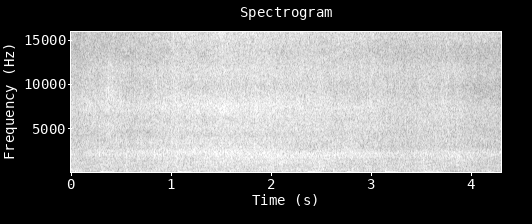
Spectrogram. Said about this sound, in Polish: Mimo tego stojąca na pokładzie para Niemców z zachwytem patrzyła, jak morska woda z impetem uderza o ciemne wybrzeże.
